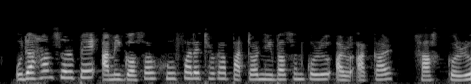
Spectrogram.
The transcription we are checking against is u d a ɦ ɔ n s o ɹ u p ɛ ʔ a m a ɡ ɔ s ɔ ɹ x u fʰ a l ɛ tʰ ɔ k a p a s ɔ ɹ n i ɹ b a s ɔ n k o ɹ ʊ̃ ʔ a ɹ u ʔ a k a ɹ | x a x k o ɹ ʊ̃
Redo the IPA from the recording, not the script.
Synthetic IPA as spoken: u d a ɦ ɔ n s o ɹ u p ɛ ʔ a m i ɡ ɔ s ɔ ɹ x u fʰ a l ɛ tʰ ɔ k a p a t ɔ ɹ n i ɹ b a s ɔ n k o ɹ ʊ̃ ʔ a ɹ u ʔ a k a ɹ | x a x k o ɹ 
